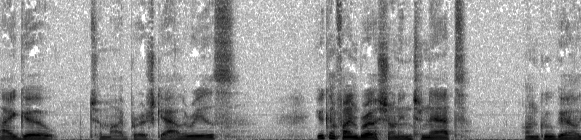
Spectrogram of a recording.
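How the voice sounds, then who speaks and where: Intonation stays fairly even as a man speaks with a non-native accent. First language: not English. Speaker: photo editing tutorial maker. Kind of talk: tutorial. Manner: halting.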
